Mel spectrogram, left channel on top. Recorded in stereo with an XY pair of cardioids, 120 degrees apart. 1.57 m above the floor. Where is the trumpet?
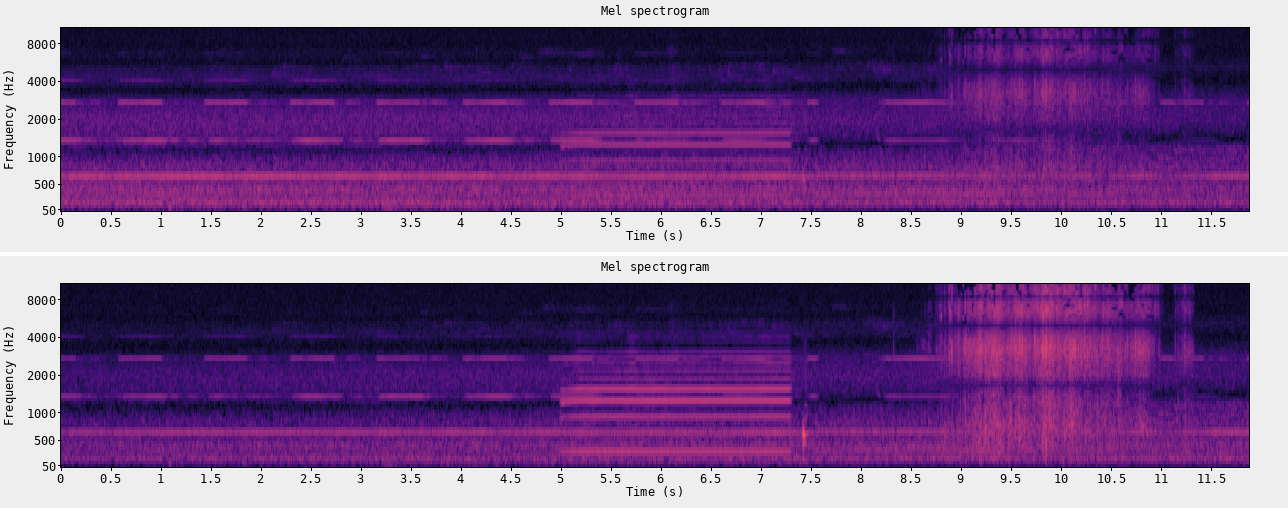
45° right.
